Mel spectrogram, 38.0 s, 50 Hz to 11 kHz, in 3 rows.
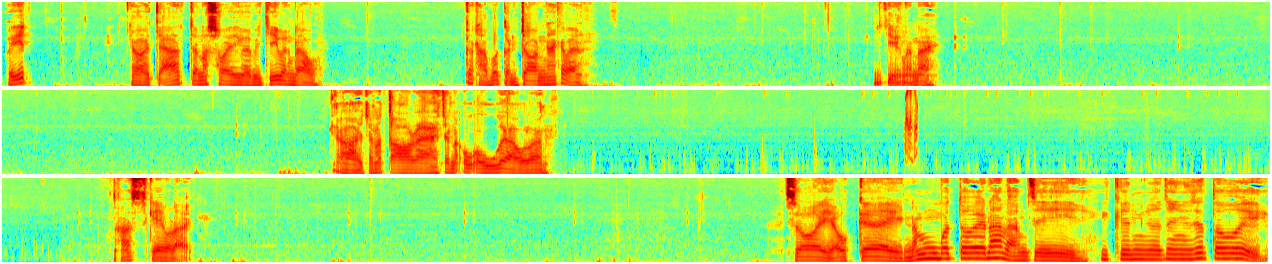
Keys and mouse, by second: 5.3 KP_3, 7.4 KP_3, 7.9 g, 10.3 g, 14.7 click, 15.3 alt+s, 16.1 alt+s, 16.3 KP_3, 17.9 click, 18.2-20.6 typing, 19.1 alt+s, 19.7 click, 20.4 Tab, 20.5 click, 21.5 click, 22.0 click, 22.1 shift+click, 22.2 g, 22.6 r, 22.9 click, 23.0 click, 23.1 g, 23.6 click, 23.7 alt+s, 24.0 alt+s, 24.2 click, 24.8 click, 24.9 r, 26.2 alt+s, 27.0 alt+s, 27.4 click, 27.8 r, 30.8 click, 31.2 r, 33.3 click, 33.7 g, 36.3 click, 36.9 alt+s, 37.3 alt+s.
